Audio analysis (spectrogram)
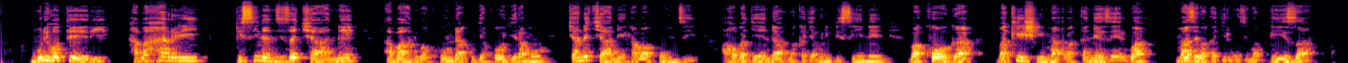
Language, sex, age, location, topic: Kinyarwanda, female, 36-49, Nyagatare, finance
